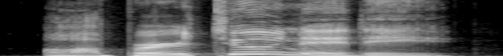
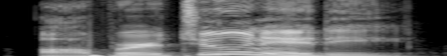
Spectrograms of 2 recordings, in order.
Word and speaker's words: opportunity: 5 syllable sounds. Opportunity. Tunity is British. Opportunity. It's the whole D sound again. Opportunity, but it's a very like low D. It's not like a strong D.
